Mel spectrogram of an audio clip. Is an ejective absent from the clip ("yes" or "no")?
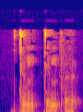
no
